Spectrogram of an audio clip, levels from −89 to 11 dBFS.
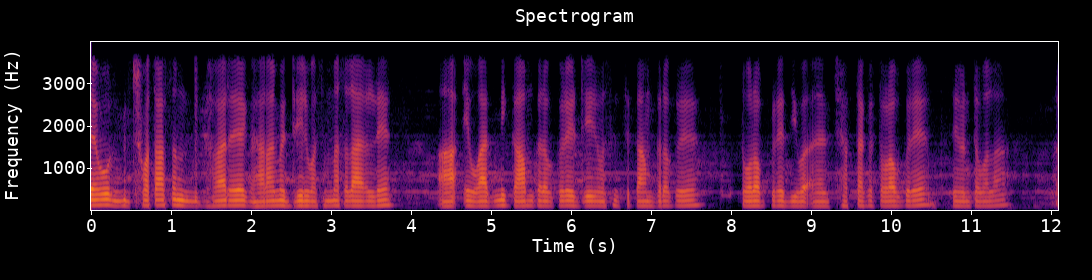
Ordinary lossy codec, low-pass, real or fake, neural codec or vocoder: none; 3.6 kHz; fake; codec, 16 kHz, 0.9 kbps, LongCat-Audio-Codec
